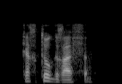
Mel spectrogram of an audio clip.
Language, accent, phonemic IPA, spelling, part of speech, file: French, France, /kaʁ.tɔ.ɡʁaf/, cartographe, noun, LL-Q150 (fra)-cartographe.wav
- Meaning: cartographer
